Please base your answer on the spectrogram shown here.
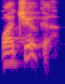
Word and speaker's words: Huachuca: in spanish yeah and they pronounce the word with a w watchuka because the first time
